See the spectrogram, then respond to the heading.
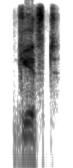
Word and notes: gift: British English

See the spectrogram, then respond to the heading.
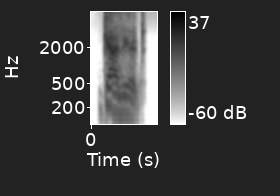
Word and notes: galliard: Indian

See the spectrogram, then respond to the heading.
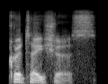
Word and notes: cretaceous: British English

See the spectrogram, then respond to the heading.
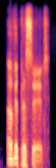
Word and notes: oviposit: British English

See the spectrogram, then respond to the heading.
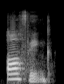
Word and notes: offing: Indian

